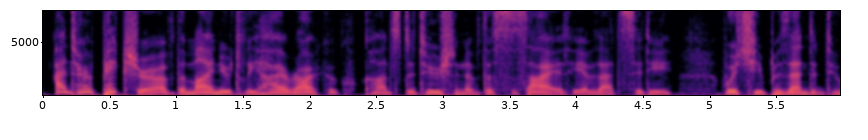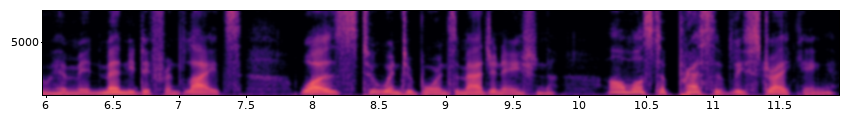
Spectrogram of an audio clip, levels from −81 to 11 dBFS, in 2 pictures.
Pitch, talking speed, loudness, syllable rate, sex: 205 Hz, 150 wpm, -20 LUFS, 5.9 syllables/s, female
